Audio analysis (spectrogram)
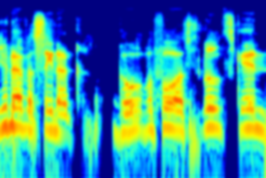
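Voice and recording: A put-on character voice at a middle pitch, raspy. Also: moderate pace.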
